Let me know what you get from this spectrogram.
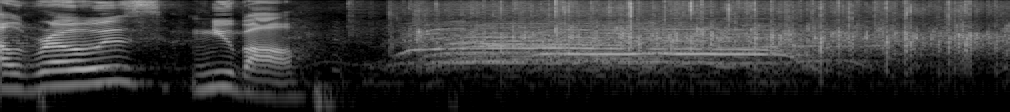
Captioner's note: applause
